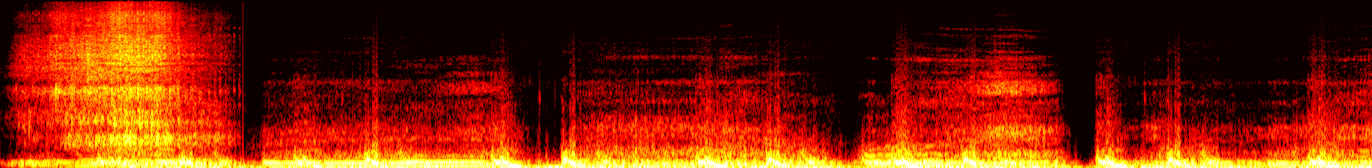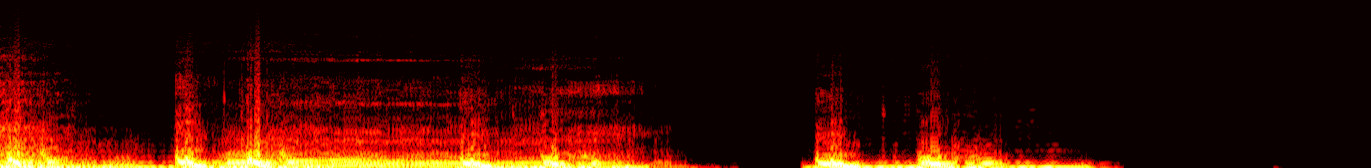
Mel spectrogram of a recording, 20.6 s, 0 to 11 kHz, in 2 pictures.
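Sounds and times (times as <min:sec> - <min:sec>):
heartbeat: 0:00.8 - 0:13.0, 0:13.7 - 0:15.2, 0:16.3 - 0:18.2.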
